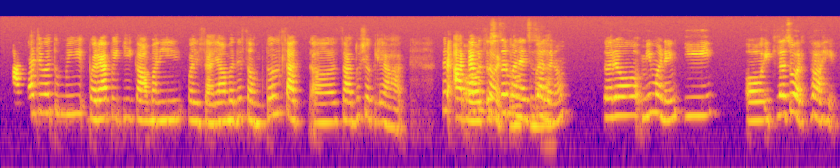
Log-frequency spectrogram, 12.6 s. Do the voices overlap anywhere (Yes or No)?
Yes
